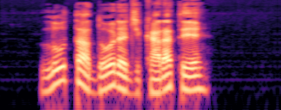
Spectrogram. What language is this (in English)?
Portuguese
